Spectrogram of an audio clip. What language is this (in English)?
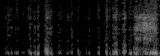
Pashto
